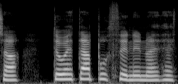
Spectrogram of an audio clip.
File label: "bwthyn", Welsh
